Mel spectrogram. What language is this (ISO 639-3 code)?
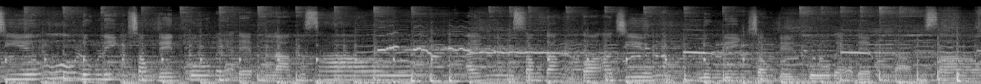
vie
